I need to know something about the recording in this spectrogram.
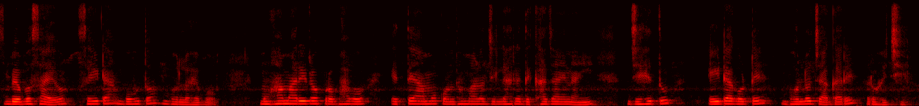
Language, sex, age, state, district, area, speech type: Odia, female, 18-30, Odisha, Kandhamal, rural, spontaneous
